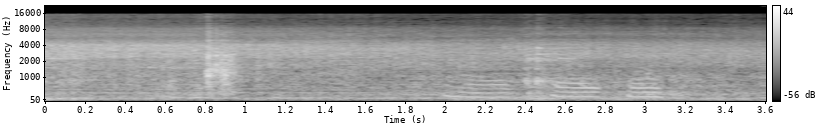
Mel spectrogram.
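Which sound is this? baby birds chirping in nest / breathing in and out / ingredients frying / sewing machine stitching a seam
ingredients frying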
